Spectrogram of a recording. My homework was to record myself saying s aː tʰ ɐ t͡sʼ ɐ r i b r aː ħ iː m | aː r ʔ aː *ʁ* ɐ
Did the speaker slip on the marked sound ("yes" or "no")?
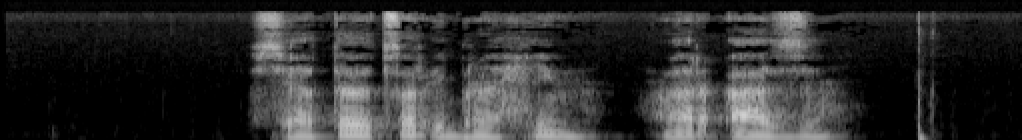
yes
